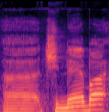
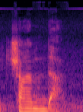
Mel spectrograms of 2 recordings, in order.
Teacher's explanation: But actually, what I would like to draw your attention to now is the verb form chanda, which is actually past form from the infinitive chineba, and you can see clearly that during when conjugated, the verb changes its root vowel. It's e in the infinitive, in the masdar chineba, and it turns into a when it's put into past form. That would be chanda.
